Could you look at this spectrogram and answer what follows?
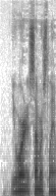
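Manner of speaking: put-on mutter under breath. Retelling a wrestler's quiet reply, imitating a mutter under the breath. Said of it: "under his breath".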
